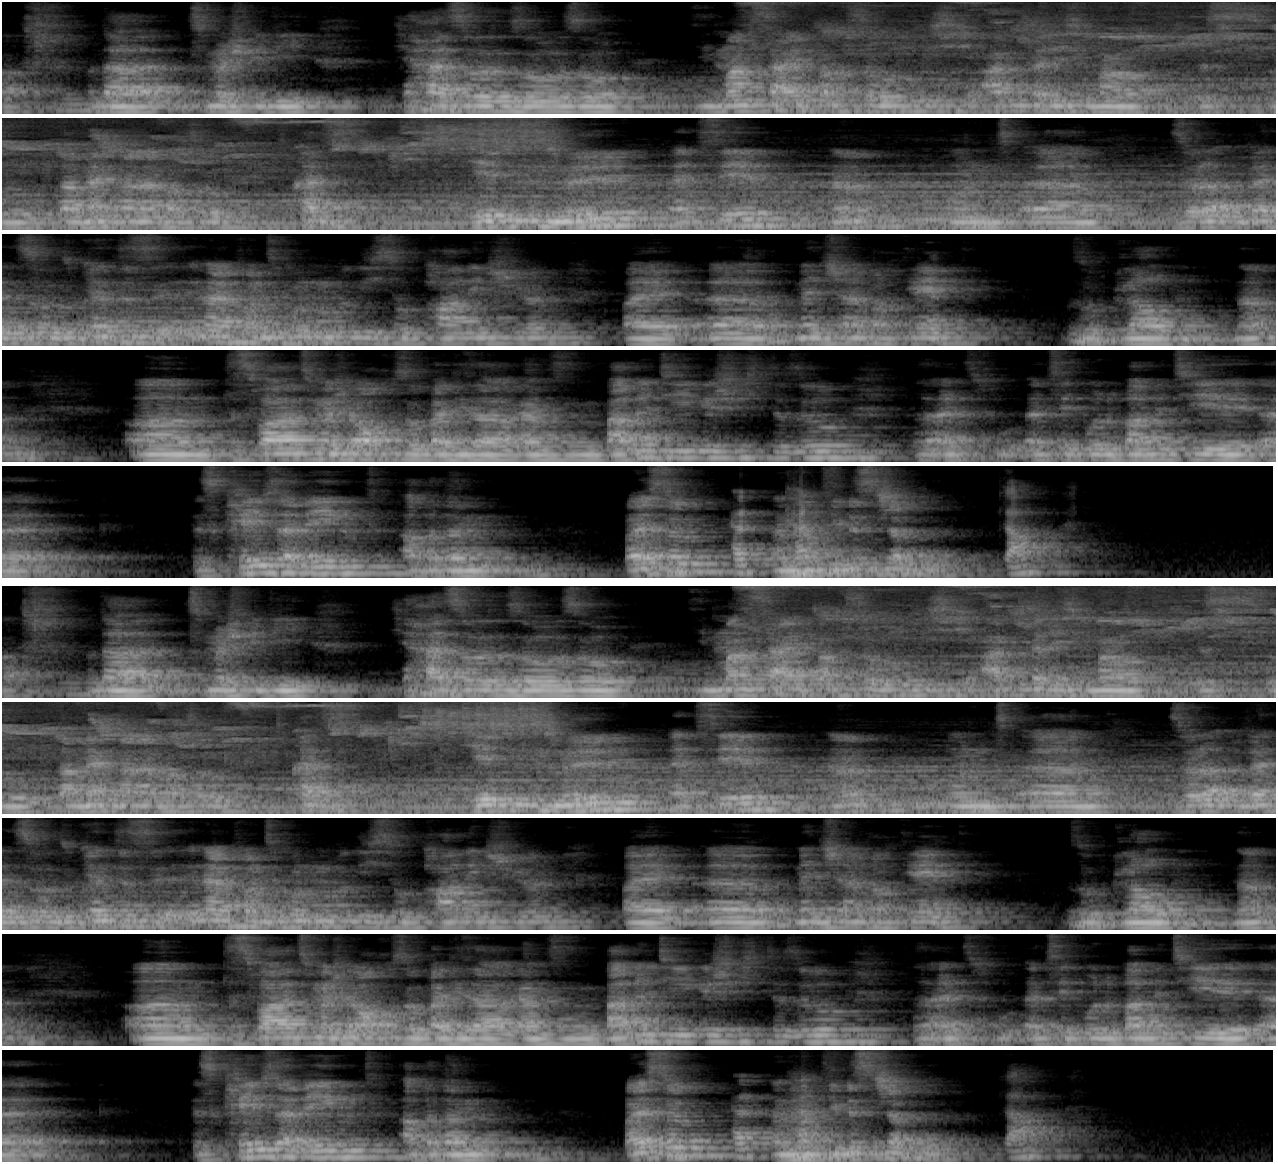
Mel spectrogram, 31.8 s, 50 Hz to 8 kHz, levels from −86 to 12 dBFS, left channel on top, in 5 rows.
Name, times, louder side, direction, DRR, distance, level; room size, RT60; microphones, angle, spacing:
voice 1, 0.0-1.7 2.0-3.1 3.5-8.1 8.7-10.7 11.1-11.9 12.2-15.5 15.8-17.4 18.1-19.1 19.7-25.7 26.4-27.9 28.6-29.0 29.3-30.2, equal, 80° right, -5 dB, 1.4 m, -25 dB
sound 1, 1.7-14.5, equal, 70° left, 0.9 m, -37 dB
sound 2, 3.7-9.2, right 3 dB, 40° right, 0.6 m, -38 dB
voice 2, 29.1-29.6 30.0-30.1 30.5-30.9, left 2 dB, 45° left, 5 dB, 0.4 m, -34 dB
3.7 x 3.3 x 2.6 m, 0.74 s
head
